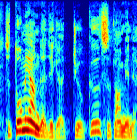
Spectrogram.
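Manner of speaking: ordinary talk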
